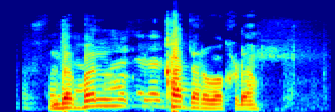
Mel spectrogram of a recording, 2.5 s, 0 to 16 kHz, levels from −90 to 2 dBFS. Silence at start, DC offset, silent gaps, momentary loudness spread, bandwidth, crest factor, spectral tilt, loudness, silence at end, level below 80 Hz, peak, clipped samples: 0.35 s; under 0.1%; none; 9 LU; 10.5 kHz; 16 dB; -6.5 dB/octave; -15 LUFS; 0.6 s; -46 dBFS; 0 dBFS; under 0.1%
